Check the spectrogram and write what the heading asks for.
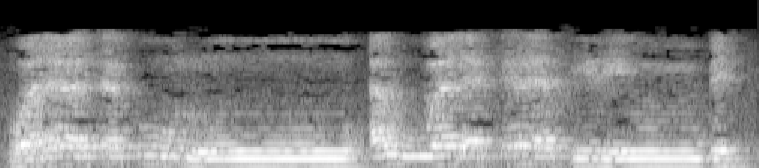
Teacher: في حال الوصل الراء مكسورة فحكمها الترقيق هكذا. ولا تكونوا أول كافر به، وإذا وقفنا عليها نقف عليها بالسكون هكذا.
